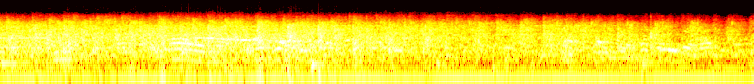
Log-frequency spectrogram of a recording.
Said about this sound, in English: Please give them both a clap, will you? Bless you.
